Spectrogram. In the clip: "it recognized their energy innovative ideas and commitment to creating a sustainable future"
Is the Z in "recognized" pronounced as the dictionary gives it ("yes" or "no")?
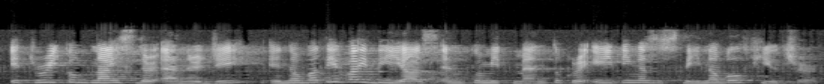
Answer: no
